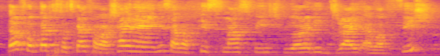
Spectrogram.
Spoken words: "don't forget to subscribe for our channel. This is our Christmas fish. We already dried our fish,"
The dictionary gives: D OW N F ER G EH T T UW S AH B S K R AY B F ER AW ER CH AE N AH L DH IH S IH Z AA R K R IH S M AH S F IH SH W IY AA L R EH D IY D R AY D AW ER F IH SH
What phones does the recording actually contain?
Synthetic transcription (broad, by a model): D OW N F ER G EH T T UW S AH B S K R AY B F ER AW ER SH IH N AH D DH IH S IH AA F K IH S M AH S F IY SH W IY AA L R EH D IY D R AY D AW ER F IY SH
